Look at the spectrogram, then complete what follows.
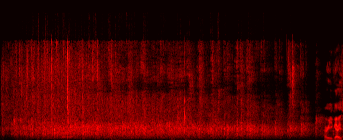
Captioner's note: applause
